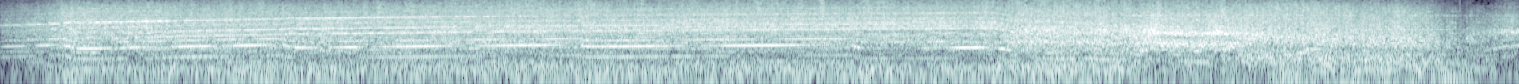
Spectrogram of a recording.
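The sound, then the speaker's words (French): A race car engine roars loudly and continuously, its whining pitch climbing steadily as it accelerates over several seconds, with a rough, jet-like rush building toward the end. “le moteur, en fait, c'est pas que c'est un moteur, c'est que t'as l'impression que c'est un réacteur”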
